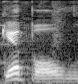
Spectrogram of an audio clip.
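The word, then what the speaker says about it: Gippal: machines an albed named gipple leads the group gamble rhymes with an apple spear Hunters adventurers of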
